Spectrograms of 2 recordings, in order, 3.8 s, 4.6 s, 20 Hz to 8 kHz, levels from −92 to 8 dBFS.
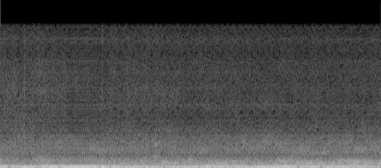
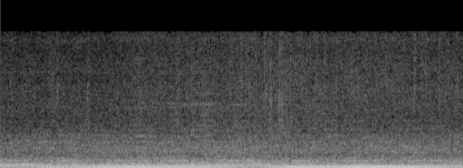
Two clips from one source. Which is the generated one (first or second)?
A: first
